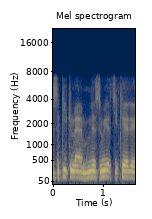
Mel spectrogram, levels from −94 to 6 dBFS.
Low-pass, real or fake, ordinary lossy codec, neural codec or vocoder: 7.2 kHz; fake; Opus, 32 kbps; codec, 24 kHz, 0.9 kbps, WavTokenizer, medium music audio release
